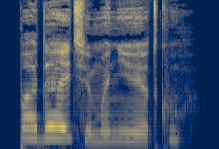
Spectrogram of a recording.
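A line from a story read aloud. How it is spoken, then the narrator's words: Bleating wail. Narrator (Russian): снова заголосил козлиным голосом бродяга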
